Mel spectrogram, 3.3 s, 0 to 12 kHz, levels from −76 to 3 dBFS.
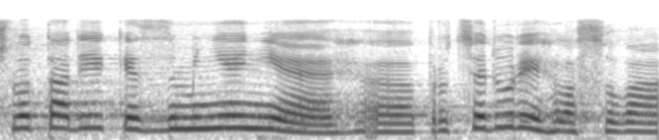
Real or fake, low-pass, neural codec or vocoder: real; 7.2 kHz; none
